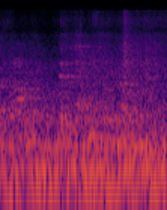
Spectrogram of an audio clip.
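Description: Café room ambience: a steady low hum with faint voices in the background.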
